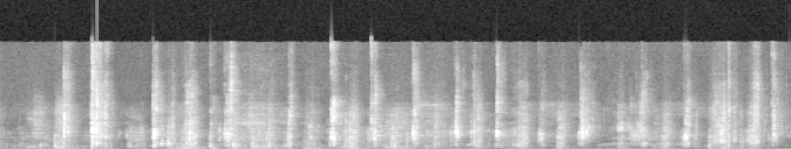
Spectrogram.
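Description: Mouth sounds of a person eating by hand: wet chewing and lip smacking, heard as a quick, irregular run of clicks, with bites into a fresh green chili.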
